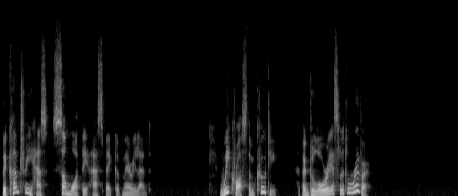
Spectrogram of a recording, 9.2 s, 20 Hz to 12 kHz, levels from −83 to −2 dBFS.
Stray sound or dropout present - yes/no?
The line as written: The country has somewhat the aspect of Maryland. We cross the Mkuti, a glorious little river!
no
